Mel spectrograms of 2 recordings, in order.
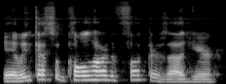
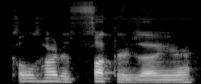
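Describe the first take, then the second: First: Said in the usual way. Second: Chuckling through the words; laughing repeat. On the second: Retold or imitated. Repeating the phrase to chat, through a chuckle. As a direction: laugh as you echo the phrase.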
